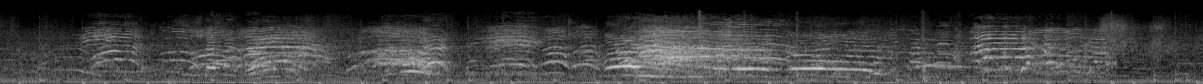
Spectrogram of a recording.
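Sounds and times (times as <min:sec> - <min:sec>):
children shrieking and laughing: 0:00.8 - 0:11.3.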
